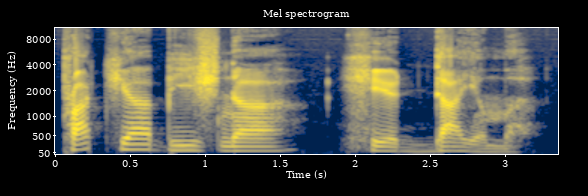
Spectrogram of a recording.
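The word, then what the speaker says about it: Pratyabhijñāhṛdayam: And this word is spelled as follows. Pratyabhijnahardayam, which is pronounced Pratyabhijnahirdayam.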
